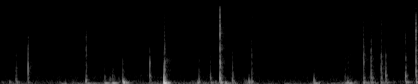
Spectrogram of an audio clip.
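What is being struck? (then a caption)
Thin kraft paper strip. Both hands hold a thin strip of brown kraft paper, pushing it together, pulling it apart, and crinkling and rubbing it with the fingertips. Short, dry crinkles and scrapes come in uneven bursts, mostly low and thumpy with a few bright crackles. The sound stops quickly after each movement.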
